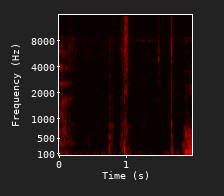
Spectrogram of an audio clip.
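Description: Mostly quiet, with a few short, sharp clicks and knocks of stones and gravel as the rocks caught in a classifier screen are tossed aside, the loudest about a second in.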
